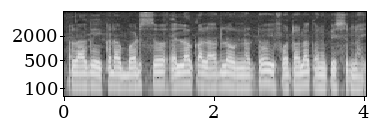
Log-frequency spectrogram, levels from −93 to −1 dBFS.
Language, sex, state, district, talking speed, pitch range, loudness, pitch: Telugu, male, Andhra Pradesh, Sri Satya Sai, 150 wpm, 110-125 Hz, -15 LUFS, 115 Hz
